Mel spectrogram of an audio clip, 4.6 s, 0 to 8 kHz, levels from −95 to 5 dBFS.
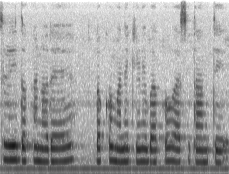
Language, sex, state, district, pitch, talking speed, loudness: Odia, female, Odisha, Malkangiri, 215 Hz, 80 wpm, -17 LUFS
